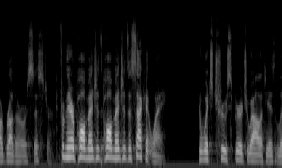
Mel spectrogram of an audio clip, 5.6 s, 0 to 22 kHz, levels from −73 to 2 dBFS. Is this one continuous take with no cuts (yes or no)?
no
